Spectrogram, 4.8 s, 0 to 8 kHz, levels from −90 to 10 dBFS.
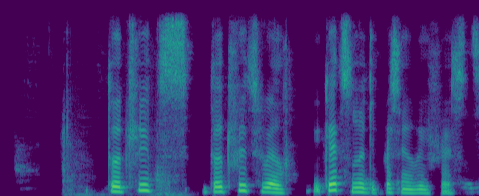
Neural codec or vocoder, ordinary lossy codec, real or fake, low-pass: codec, 44.1 kHz, 3.4 kbps, Pupu-Codec; none; fake; 7.2 kHz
